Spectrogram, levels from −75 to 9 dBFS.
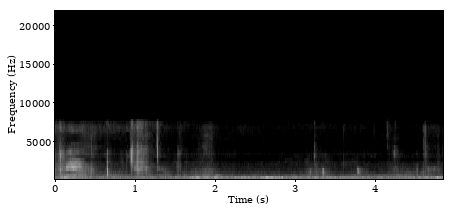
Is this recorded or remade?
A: remade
